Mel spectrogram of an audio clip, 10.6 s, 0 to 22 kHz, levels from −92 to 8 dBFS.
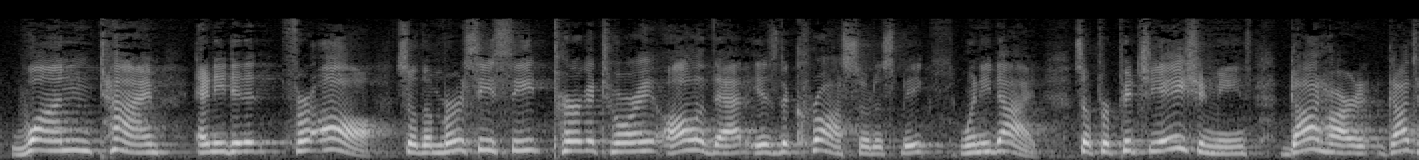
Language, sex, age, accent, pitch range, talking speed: English, male, 50-69, American, 160-225 Hz, 165 wpm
